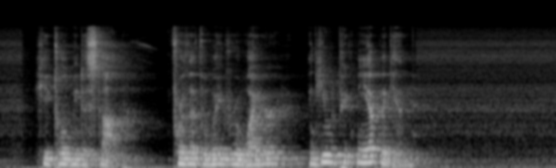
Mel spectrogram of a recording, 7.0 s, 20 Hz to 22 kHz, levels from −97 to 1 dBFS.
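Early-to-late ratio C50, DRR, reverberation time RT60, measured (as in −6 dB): 9.0 dB, 1.5 dB, 0.80 s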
